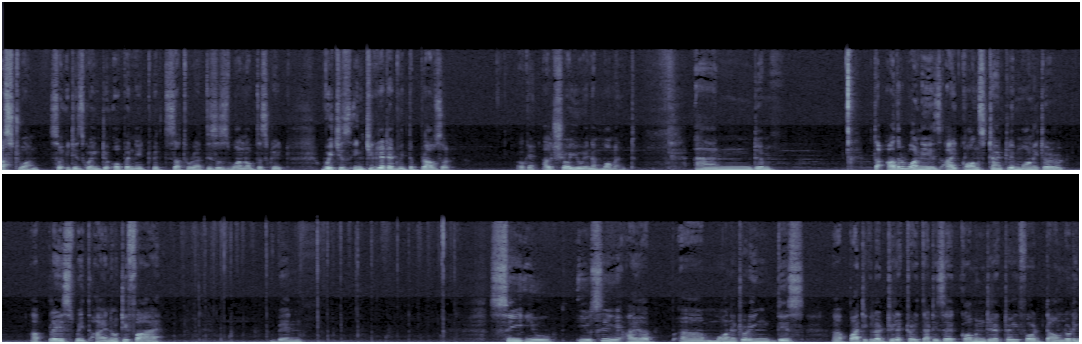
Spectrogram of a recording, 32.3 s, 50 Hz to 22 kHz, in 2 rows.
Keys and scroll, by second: 18.5-23.0 typing.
